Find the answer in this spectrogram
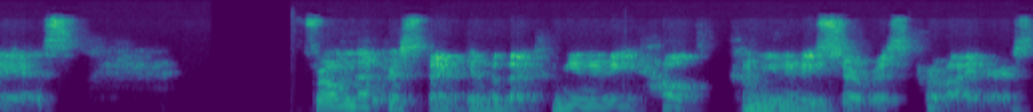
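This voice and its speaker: Audible room echo surrounds this man's voice. He speaks at a medium pitch with a bright, sharp tone. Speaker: academic researcher on conference panel. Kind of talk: conference presentation. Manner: fast.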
